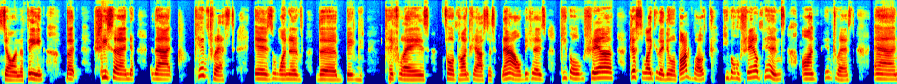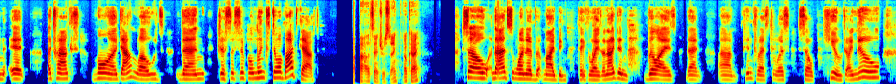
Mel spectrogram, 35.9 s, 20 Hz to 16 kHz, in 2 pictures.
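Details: Dysarthria in an adult woman who has lived over 30 years with cerebral palsy, speaking conversationally during a podcast interview.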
